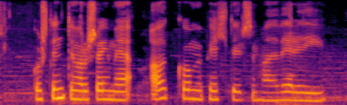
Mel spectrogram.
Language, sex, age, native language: Icelandic, female, 14, Icelandic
